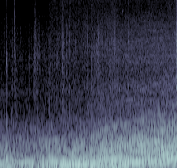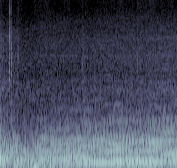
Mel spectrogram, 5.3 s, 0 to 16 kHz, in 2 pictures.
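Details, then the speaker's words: Alfa Romeo GTV 3.0 Busso V6 after removing the induction kit and refitting the stock OEM airbox: smooth engine note rising steadily through the gears under hard acceleration, even and more subdued, less in-your-face than before; normal intake sound. "It's not as loud as in your face as previous. But it's, yeah, I'm happy with that. More refined."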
